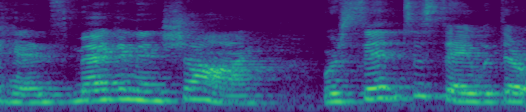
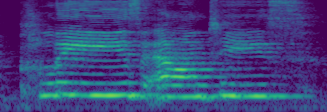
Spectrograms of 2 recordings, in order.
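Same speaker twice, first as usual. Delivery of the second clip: much higher pleading "Please"; begging; 8 semitones higher, much slower than usual. Acted. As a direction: coax them sweetly as kids who want a favor. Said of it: "asked, begged Meg and Sean".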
